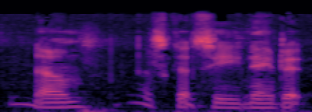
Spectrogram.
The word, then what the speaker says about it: GNOME: um it is pronounced gnome even though that g is in there it's silent because it's uh from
